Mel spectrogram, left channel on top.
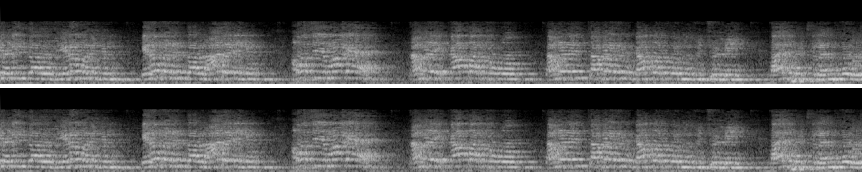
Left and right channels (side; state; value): both; identical; correlation 1.00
